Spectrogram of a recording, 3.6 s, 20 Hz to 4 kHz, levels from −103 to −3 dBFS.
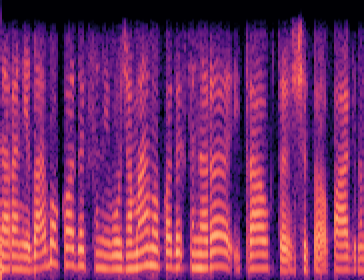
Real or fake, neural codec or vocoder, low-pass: real; none; 3.6 kHz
